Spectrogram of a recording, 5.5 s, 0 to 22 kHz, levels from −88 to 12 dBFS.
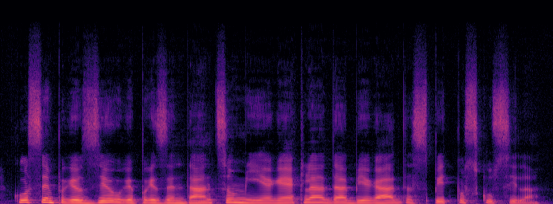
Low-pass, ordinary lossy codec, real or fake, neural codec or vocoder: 19.8 kHz; none; fake; autoencoder, 48 kHz, 128 numbers a frame, DAC-VAE, trained on Japanese speech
